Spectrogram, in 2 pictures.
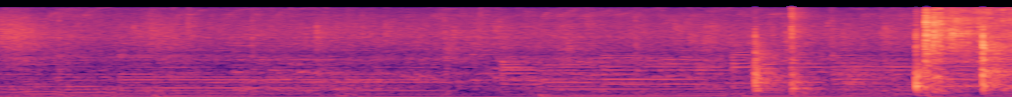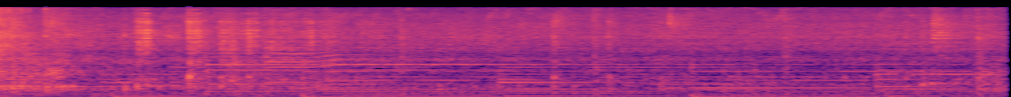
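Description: A metal spoon scraping and scooping a thick paste in a stainless-steel pot, with sharp knocks of the spoon against the pot or a tub about four and five seconds in. Background music plays throughout.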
